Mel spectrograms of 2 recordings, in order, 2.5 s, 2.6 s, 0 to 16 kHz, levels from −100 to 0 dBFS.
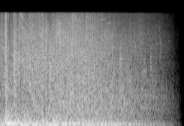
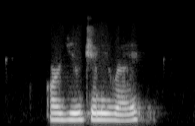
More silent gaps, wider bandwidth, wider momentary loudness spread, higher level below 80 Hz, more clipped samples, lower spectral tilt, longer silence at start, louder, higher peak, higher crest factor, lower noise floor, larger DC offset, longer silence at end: neither; first, 11 kHz vs 5 kHz; first, 17 LU vs 14 LU; first, -18 dBFS vs -76 dBFS; neither; second, -3.5 dB/octave vs -9.5 dB/octave; second, 0 s vs 0.65 s; first, -14 LUFS vs -20 LUFS; first, 0 dBFS vs -8 dBFS; about the same, 14 dB vs 14 dB; second, -38 dBFS vs -87 dBFS; neither; second, 0.25 s vs 0.75 s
